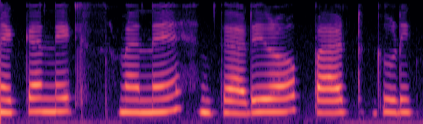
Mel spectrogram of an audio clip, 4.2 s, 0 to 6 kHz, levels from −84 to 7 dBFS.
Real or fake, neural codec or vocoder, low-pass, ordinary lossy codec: real; none; 5.4 kHz; none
